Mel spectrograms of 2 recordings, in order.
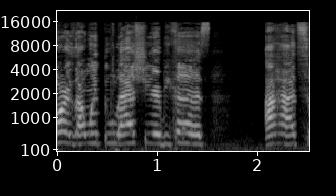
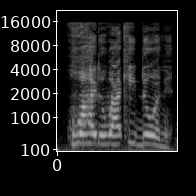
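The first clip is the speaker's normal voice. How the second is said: usual speaking voice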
